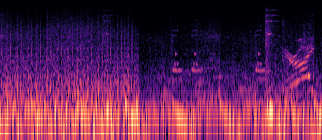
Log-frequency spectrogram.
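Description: During a battle in Xenoblade Chronicles X, a grenade blast and gunfire make a dense, continuous rumble of shots and explosions, with sci-fi electronic sweeps layered in toward the end.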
